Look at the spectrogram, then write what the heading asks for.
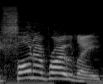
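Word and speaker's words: Fornaroli: Okay, Fonaroli, that is his name.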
